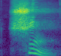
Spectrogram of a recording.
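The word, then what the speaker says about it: שׁ: 그래서 쉰은 여러분들 쉿 조용히 할 때 아니면은 배를 영어로 할 때 쉿이라고 하죠. 이런 발음으로 쉰. 이라고 하는 거고요. 좀 이렇게 바람소리처럼 나가고요.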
